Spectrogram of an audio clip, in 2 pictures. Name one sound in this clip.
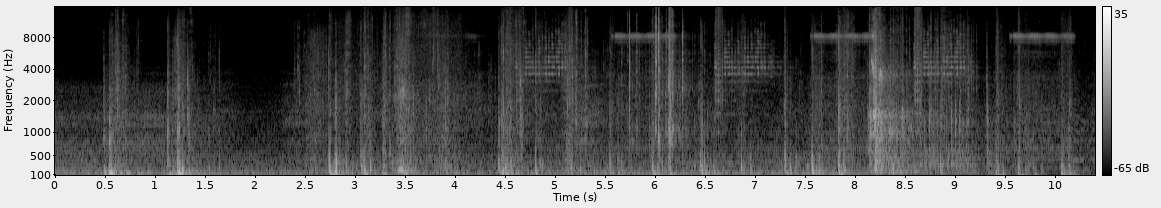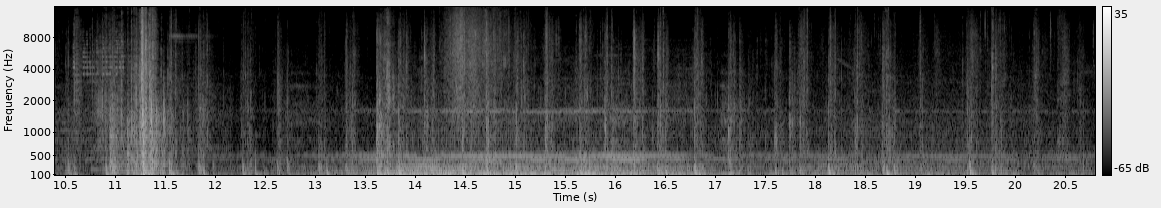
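Footsteps thud quickly on hard ground and floors.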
